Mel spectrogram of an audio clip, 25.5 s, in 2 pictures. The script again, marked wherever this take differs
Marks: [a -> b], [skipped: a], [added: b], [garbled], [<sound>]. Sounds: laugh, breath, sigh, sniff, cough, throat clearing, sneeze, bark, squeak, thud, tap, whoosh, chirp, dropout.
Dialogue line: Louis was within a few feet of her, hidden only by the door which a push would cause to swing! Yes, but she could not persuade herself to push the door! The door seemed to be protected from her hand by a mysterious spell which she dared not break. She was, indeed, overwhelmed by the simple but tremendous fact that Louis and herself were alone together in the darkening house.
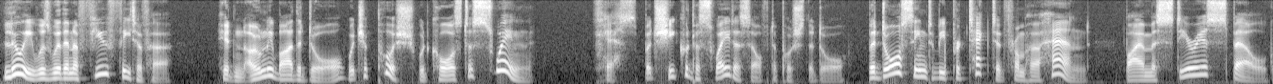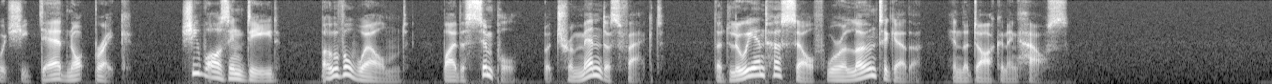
Louis was within a few feet of her, hidden only by the door which a push would cause to swing! Yes, but she could [skipped: not] persuade herself to push the door! The door seemed to be protected from her hand by a mysterious spell which she dared not break. She was, indeed, overwhelmed by the simple but tremendous fact that Louis and herself were alone together in the darkening house.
